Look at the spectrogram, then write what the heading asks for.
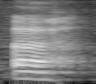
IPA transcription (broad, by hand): ʌ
